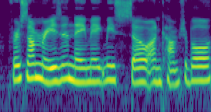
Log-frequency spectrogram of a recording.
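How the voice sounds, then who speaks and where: A woman with a plain, everyday voice, fairly high pitch, fairly even intonation and a moderate pace, on a very clean recording with a silent background. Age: 20s. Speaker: solo podcast host. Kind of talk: casual monologue. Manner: casual, crude and rambling.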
